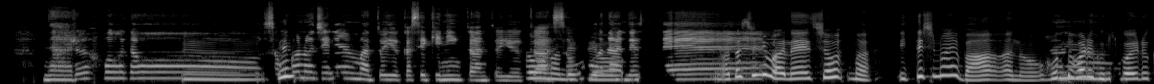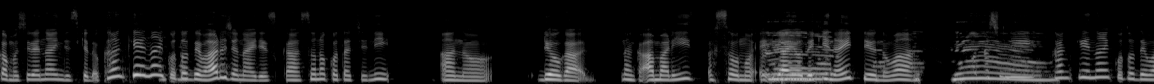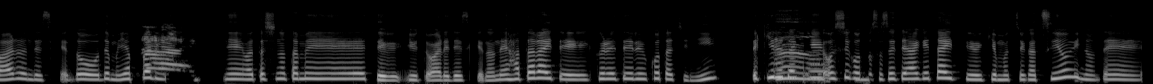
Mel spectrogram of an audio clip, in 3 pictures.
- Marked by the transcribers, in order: none
- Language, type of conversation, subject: Japanese, advice, 仕事や生活で優先順位がつけられず混乱している状況を説明していただけますか？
